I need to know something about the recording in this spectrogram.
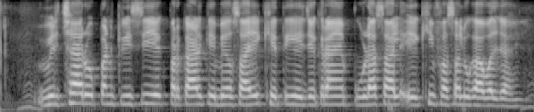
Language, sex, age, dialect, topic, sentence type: Magahi, female, 31-35, Western, agriculture, statement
